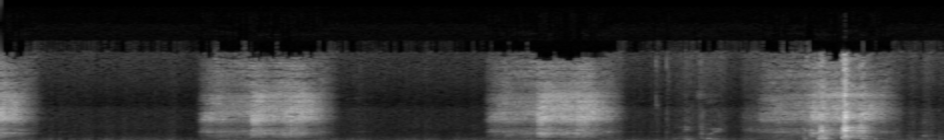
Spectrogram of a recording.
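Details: Person snoring heavily, recorded on a phone: loud, harsh rasping breaths in long bursts with quiet gaps, about three in ten seconds.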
